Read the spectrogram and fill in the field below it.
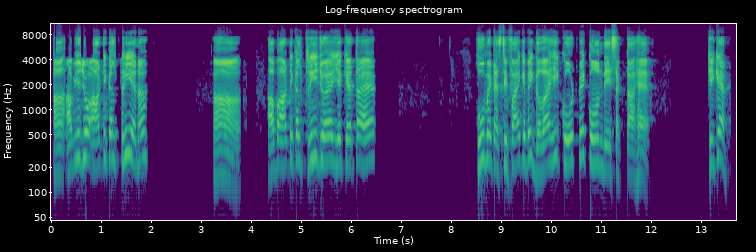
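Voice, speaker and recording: A man teaches law in an online exam-prep class, methodically explaining and reading clauses aloud while mixing English terms into his speech. He speaks in a high, pushed and bright voice, slowly and with long pauses.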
